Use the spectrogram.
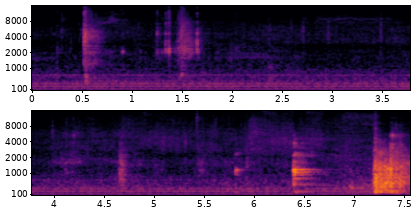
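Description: Ginger root and onions sizzle quietly in a pan for Korean beef, a soft continuous frying hiss with a few utensil scrapes and taps, louder stirring clatter near the end, and no talking.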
